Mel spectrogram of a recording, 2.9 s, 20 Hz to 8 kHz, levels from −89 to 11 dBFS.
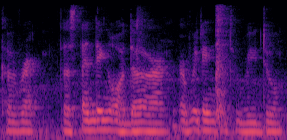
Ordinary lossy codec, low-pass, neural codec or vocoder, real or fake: MP3, 64 kbps; 7.2 kHz; none; real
